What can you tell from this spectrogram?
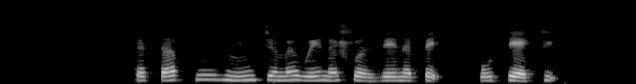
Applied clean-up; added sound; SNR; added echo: neural mask model DeepFilterNet 3.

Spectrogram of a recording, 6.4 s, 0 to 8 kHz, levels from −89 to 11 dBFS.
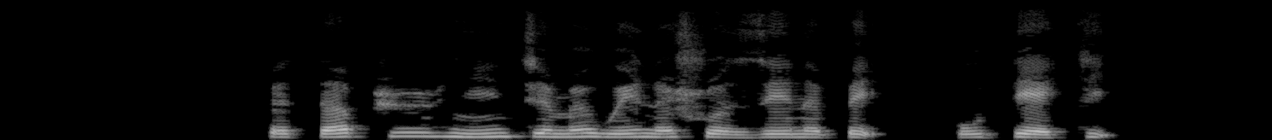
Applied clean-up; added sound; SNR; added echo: none; none; none; none.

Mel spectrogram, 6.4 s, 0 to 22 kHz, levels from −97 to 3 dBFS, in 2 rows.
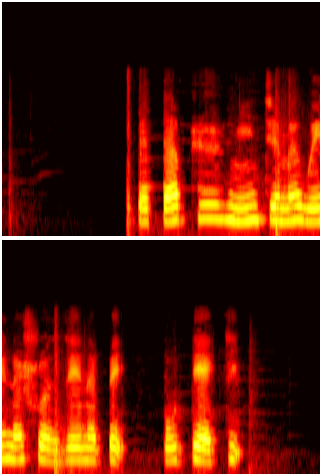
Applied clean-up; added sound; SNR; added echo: neural mask model RNNoise.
